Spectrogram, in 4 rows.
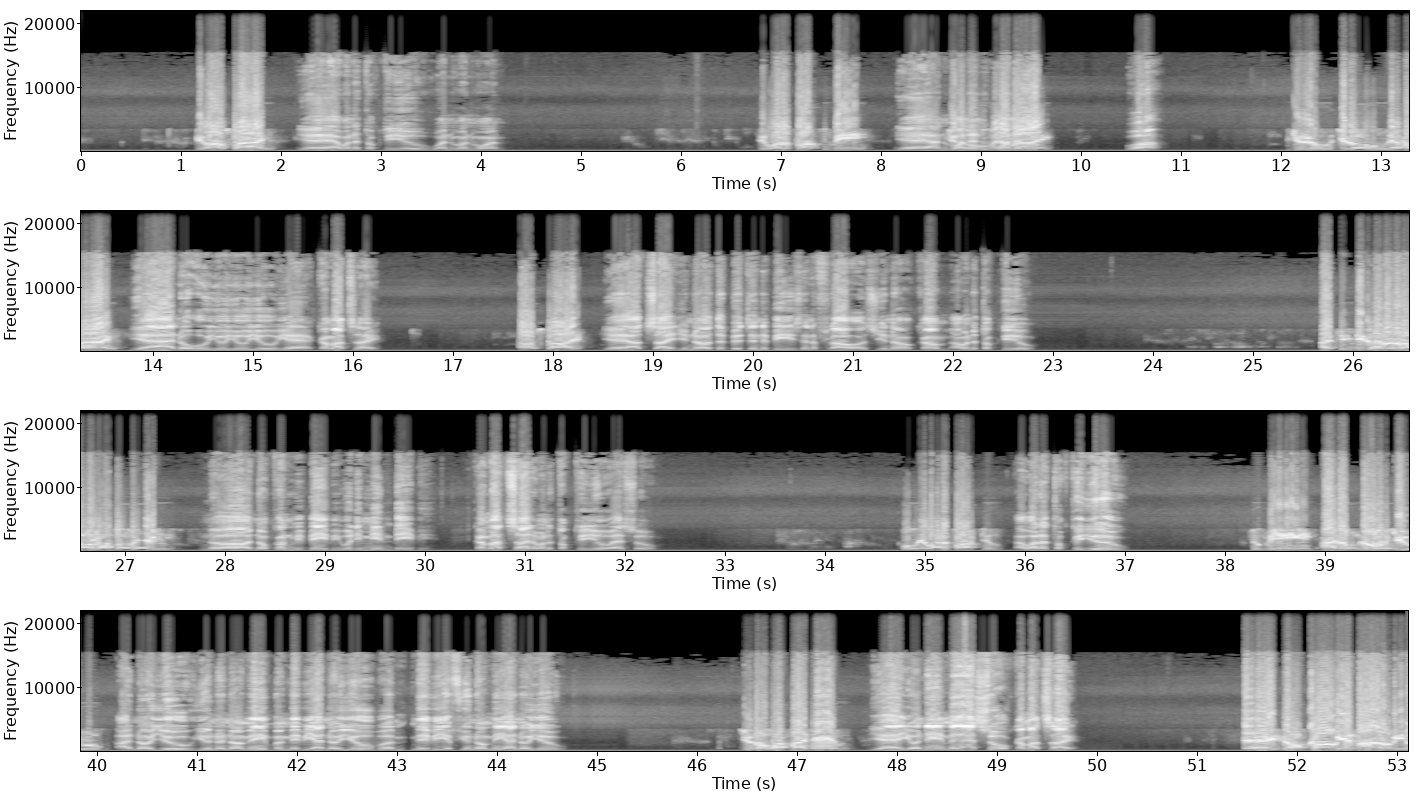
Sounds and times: Speech: 0.6s - 4.2s, 5.4s - 9.8s, 10.4s - 10.9s, 11.9s - 16.3s, 17.5s - 22.8s, 24.0s - 32.4s, 33.6s - 37.1s, 38.2s - 44.7s, 46.2s - 49.8s, 51.4s - 53.1s.

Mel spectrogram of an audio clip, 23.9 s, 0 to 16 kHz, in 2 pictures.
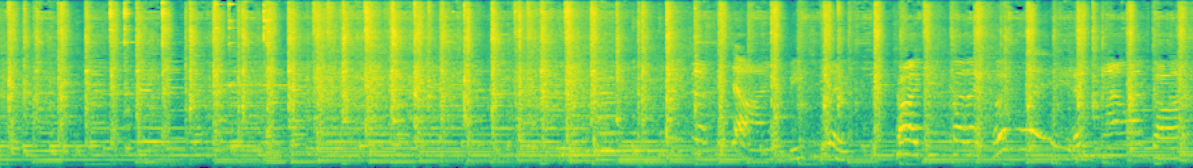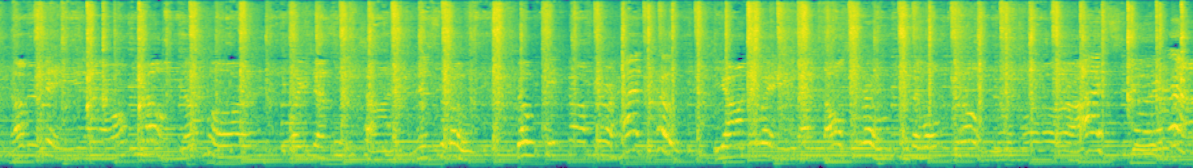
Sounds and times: Musical instrument: 0.0s - 23.8s.

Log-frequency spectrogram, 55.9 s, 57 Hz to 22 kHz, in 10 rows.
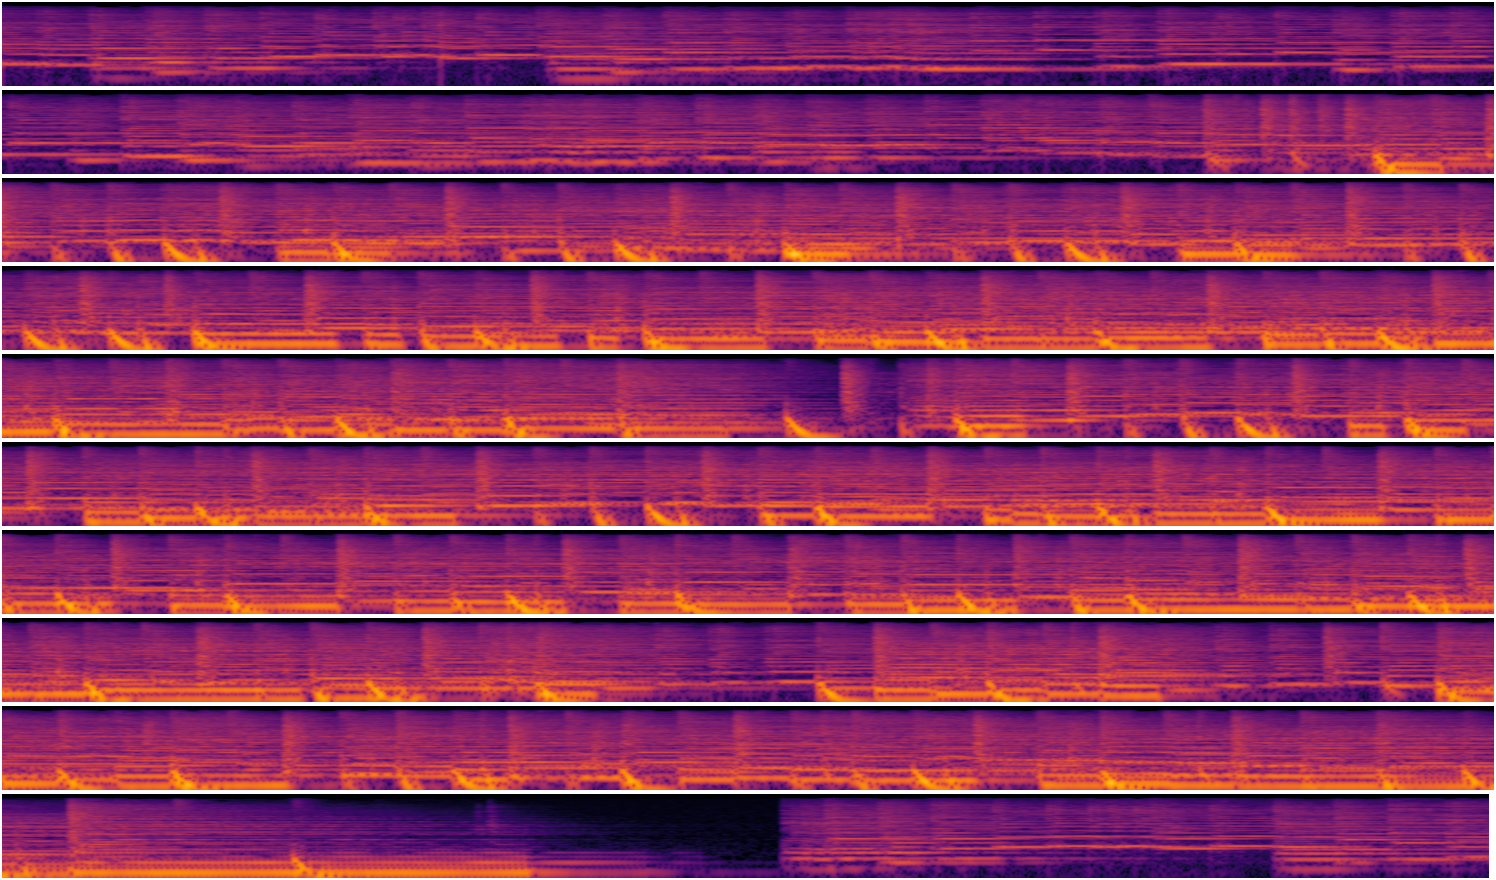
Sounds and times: Music: 0.0s - 55.9s.

